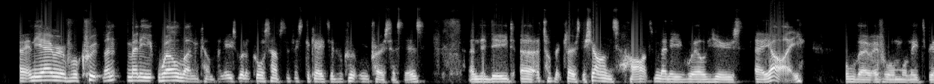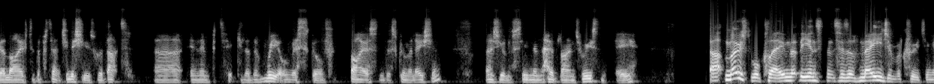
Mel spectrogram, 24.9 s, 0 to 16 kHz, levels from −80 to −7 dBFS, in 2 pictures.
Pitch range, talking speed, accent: 105-150 Hz, 170 wpm, British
